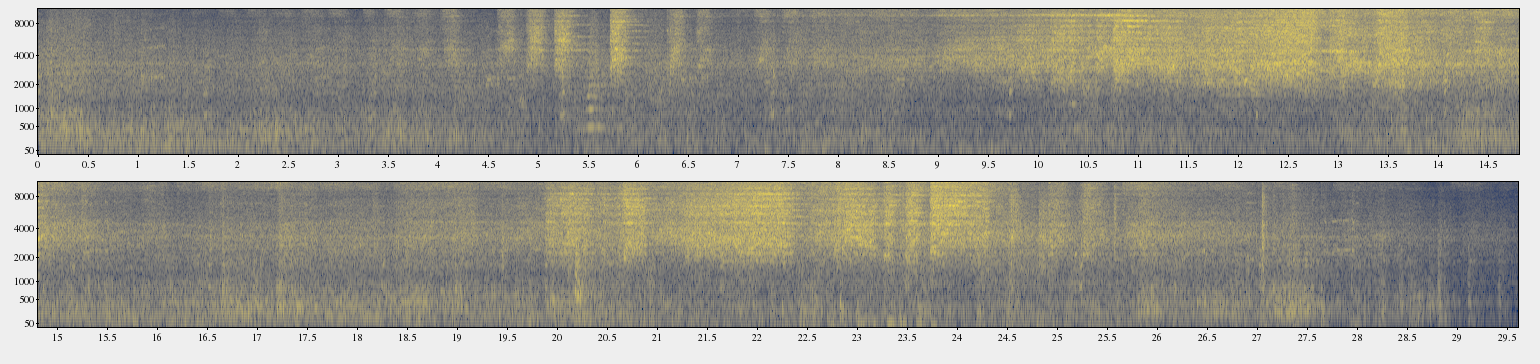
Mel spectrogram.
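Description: A train rolling past, its steel wheels running over the rails, with a high-pitched rushing noise that swells twice: around the middle and again about two-thirds of the way in. The sound drops off sharply near the end.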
